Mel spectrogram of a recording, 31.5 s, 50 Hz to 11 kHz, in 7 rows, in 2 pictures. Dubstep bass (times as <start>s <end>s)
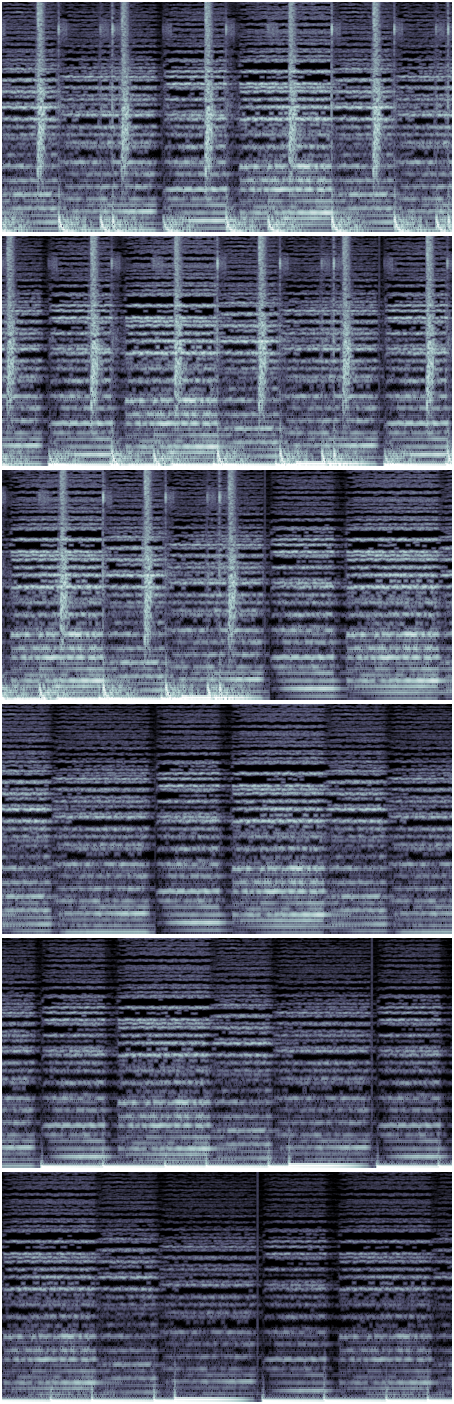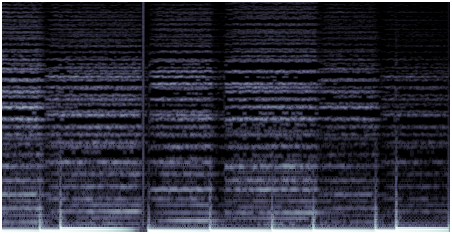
4.3s 11.7s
